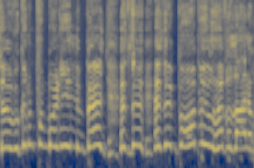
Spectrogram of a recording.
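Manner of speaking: high-pitched mock child voice; mocking kid impression. Dad mimicking kids' play to his co-host, mocking kid impression. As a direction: play a silly kid hatching a plan. Mocking kids playing with toys.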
